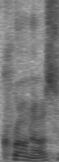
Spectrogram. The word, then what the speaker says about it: chronos: One of the words is pronounced chronos,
